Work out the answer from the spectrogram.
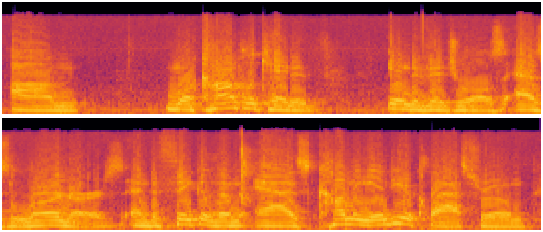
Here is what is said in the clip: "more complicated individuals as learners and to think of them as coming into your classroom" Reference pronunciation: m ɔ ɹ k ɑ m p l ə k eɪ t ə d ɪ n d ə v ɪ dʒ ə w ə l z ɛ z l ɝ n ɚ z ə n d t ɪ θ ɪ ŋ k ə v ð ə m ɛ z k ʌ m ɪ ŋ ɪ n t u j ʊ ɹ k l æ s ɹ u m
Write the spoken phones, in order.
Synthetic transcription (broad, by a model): m ɔ ɹ k ɑ m p l ə k eɪ t ə d ɪ n d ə v ɪ dʒ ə w l z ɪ z l ɝ n ɚ z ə n t ɪ θ ɪ ŋ k ə v ð ə m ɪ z k ʌ m ɪ ŋ ɪ n t u j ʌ ɹ k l æ s ɹ u m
